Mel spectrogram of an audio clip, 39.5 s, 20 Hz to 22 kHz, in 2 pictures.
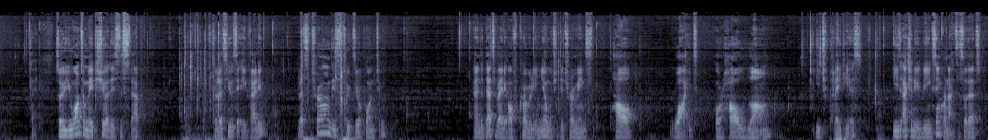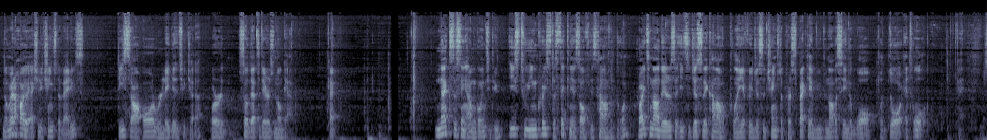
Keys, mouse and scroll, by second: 0.9-2.6 middle drag, 2.6 drag, 5.4-10.0 drag, 11.5-15.6 ctrl+middle drag, 17.8-20.8 shift+drag, 24.5 d, 24.8 click, 25.4-25.7 d, 25.8 right click, 26.6 d, 27.7 ctrl+alt+shift+q, 29.5-35.0 middle drag, 35.0 click, 36.8-39.5 middle drag.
